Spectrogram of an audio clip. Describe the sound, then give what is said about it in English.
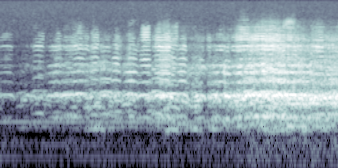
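Honking swan calls, from swans at Disney with voices like the trumpeter swan, sound as a continuous run of nasal, overlapping honks with no talk, growing louder and busier toward the end. “The mute swan is native to Europe, but was introduced to North America. There's even a wild colony living in Ashland, Wisconsin. But Disney's swans make vocalizations similar to the trumpeter swan.”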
